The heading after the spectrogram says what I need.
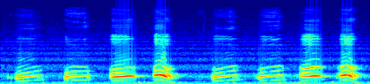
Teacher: ਗੋਲਾਈ ਤੋਂ ਭਾਵ ਹੈ ਕਿ ਜਦੋਂ ਅਸੀਂ ਇਹਨਾਂ ਦਾ ਉਚਾਰਨ ਕਰਦੇ ਹਾਂ ਸਵਰਾਂ ਦਾ ਤਾਂ ਸਾਡੇ ਜਿਹੜੇ ਬੁੱਲ ਨੇ ਉਹਨਾਂ ਦੀ ਸਥਿਤੀ ਕਿੱਦਾਂ ਦੀ ਹੋ ਜਾਂਦੀ ਹੈ, ਉਹ ਬੁੱਲਾਂ ਦਾ ਆਕਾਰ ਕਿੱਦਾਂ ਦਾ ਹੋ ਜਾਂਦਾ ਹੈ। ਤਾਂ ਗੋਲਾਈਦਾਰ ਤੋਂ ਭਾਵ ਹੈ ਬੁੱਲ ਗੋਲ ਹੋ ਜਾਂਦੇ ਨੇ ਤੇ ਮੂੰਹ ਵਿੱਚੋਂ ਹਵਾ ਬਾਹਰ ਨਿਕਲਦੀ ਹੈ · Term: ਗੋਲਾਈਦਾਰ ਸਵਰ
